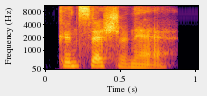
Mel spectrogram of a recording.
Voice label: "concessionaire", Indian

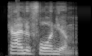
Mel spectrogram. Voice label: "californium", Indian

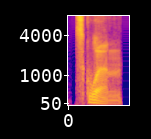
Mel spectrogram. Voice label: "squirm", British

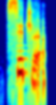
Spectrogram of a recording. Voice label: "sitrep", Indian

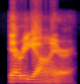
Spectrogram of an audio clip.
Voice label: "derriÊre", American

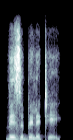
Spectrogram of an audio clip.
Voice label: "Visibility", Indian

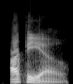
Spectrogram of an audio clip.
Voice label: "RPO", American

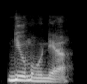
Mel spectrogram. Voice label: "pneumonia", Indian; Dictionary

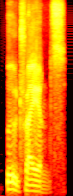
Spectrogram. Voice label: "à outrance", British

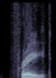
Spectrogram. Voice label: "freight" American

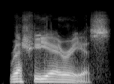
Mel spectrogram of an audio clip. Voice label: "retiarius", American

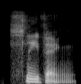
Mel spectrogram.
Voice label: "sleeving", American

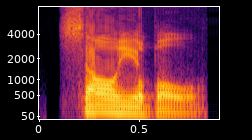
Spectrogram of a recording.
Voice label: "soluble", American

